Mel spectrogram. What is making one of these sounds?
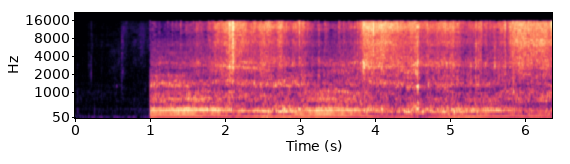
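An electric lawn mower starts up and whirs steadily, cutting grass.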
